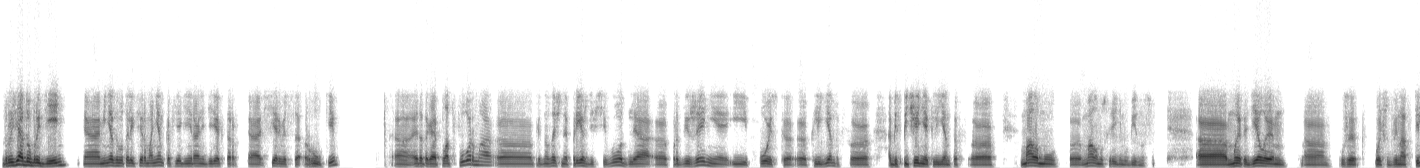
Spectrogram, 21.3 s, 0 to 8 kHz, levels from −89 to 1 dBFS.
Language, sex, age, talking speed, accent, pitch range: Russian, male, 30-49, 95 wpm, native, 95-125 Hz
